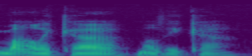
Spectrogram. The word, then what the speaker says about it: Malika: you to unmute and i may have mangled the pronunciation of your name malika you pronounced it correctly okay yeah um i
